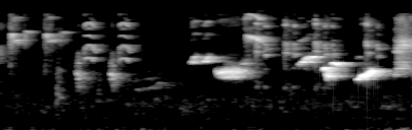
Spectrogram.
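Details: Morning song of an orange-headed thrush: clipped high chirps in quick groups, a brief gap, then louder varied whistled phrases sliding up and down, with sharp notes mixed in and no other clear sounds.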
